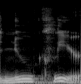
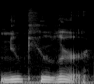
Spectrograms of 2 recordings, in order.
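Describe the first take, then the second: First: It is said nu-clear, with no extra vowel. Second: It is said nu-cu-lar, with an extra vowel. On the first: The speaker calls it right. "that is nuclear" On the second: The speaker calls it wrong. "not nuclear"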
